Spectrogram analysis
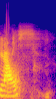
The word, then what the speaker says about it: Gauss: Okay, so yesterday we learned about Gauss. Remember Gauss rhymes with mouse?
